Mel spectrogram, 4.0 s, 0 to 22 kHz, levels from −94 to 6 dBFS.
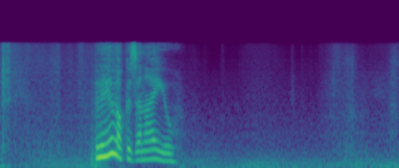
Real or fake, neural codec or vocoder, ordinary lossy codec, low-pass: fake; codec, 16 kHz, 0.5 kbps, X-Codec, WavLM features, trained on Multilingual LibriSpeech; none; none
